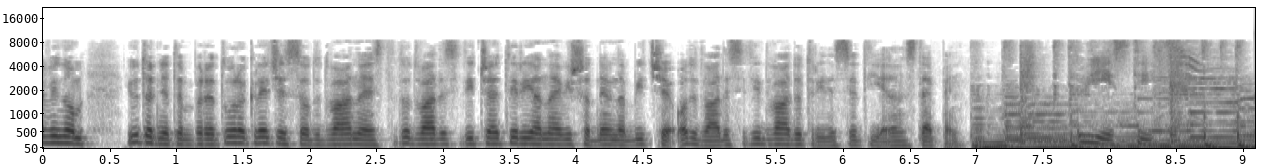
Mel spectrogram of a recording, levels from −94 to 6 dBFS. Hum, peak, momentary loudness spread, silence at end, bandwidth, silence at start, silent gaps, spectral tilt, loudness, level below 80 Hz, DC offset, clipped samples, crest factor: none; -8 dBFS; 7 LU; 0 s; 8.8 kHz; 0 s; none; -5.5 dB/octave; -25 LUFS; -34 dBFS; under 0.1%; under 0.1%; 16 dB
